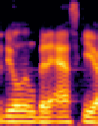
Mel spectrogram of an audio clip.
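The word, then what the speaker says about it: ASCII: a little bit of asky art under the diamond hoe aski artart is that really how it's pronounced yeah what I had no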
